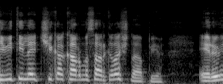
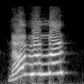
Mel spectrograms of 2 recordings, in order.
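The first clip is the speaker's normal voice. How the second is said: very high, loud outburst; startled yell; 14 semitones higher, 8 dB louder than usual. Real, not acted. Player challenges a game enemy, startled high yell. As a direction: yell it in high-pitched protest.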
